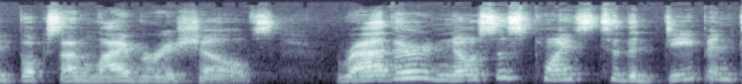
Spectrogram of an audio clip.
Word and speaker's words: gnosis: I think it's pronounced gnosis. I'm pretty sure I'm not supposed to pronounce the G gnosis, but maybe. We used to say them that way with the G, gnosis.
